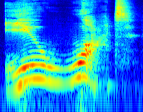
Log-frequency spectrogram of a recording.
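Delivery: high, shocked question; outraged disbelief. A narrator's reading. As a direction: react high and appalled. James outraged at Duck's confession.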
